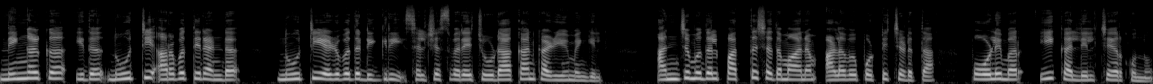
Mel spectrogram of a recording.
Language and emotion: Malayalam, neutral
